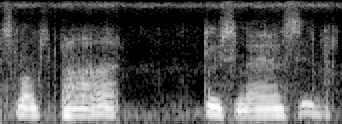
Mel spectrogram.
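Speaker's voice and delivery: high-pitched partying buddy voice; mock party animal. Man voicing raccoons out to party, high mock party voice. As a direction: put on a high, rowdy partier rallying the gang.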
